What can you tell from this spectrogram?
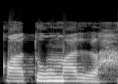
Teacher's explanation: لام کے بعد جو ہا ہے یہ ہا بریک ہے، اس کو بھاری ساؤنڈ کے ساتھ نہیں پڑھنا، اور ہا کے آگے الف ہے، الف کے اوپر مد ہے، یہاں پر الف کو لمبا کر کے قاف کے ساتھ جو ہے وہ ہا کو کنیکٹ کرنا ہے۔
